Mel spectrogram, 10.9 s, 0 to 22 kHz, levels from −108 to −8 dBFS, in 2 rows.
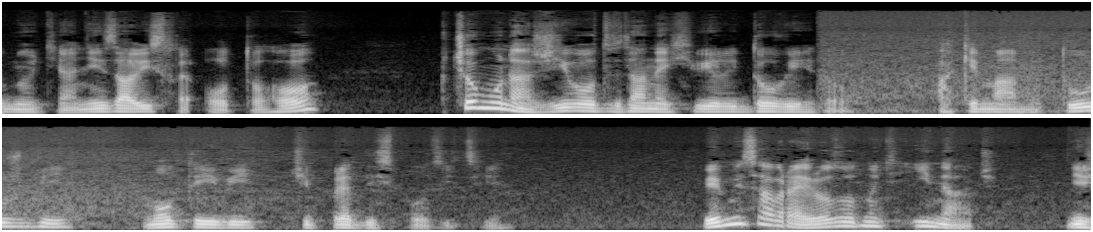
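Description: Noise suppressor artifacts run through the whole speech clip. The background is pulled down by about 17 dB frame by frame.

Room noise jumps by about 19 dB near 4 s, to about 20 dB below the speech. Just after "život v danej chvíli", from 4.07 to 6.72 s, the noise suppressor is catching up. Its noise estimate lags, so the louder noise comes through with only about 10 dB of reduction. It then sinks over 2.65 s.

From 7.47 to 8.0 s, speech is cut by the noise suppressor. It mistakes parts of the voice for noise, turning them down by up to about 17 dB for roughly 0.3 s in total. Those sounds come across swallowed and faint.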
